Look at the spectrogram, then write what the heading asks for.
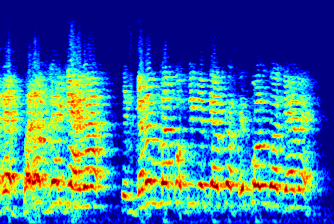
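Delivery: yelling in anger. Shouting back at a woman who asks why he is yelling, angry shouting. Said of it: "चिल्ला मत".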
